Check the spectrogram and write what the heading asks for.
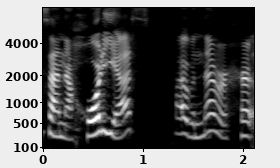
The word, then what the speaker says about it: zanahoria: I think for most people it's quite simple to know that the H is not pronounced. So it's zanahoria.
